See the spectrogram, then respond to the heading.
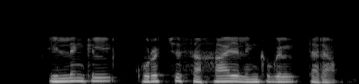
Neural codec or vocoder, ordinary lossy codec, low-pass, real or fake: none; MP3, 32 kbps; 3.6 kHz; real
